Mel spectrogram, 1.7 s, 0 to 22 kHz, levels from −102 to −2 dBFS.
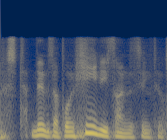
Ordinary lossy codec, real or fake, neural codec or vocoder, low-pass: none; fake; codec, 16 kHz, 0.5 kbps, FreqCodec, larger model; 7.2 kHz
